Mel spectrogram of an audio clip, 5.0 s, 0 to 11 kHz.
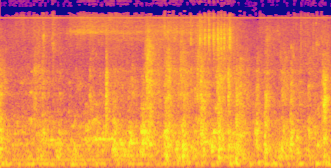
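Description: Running sound inside a Kintetsu 6413-series electric commuter train car: a steady rolling rumble with irregular clatter and knocks from the wheels on the track.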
